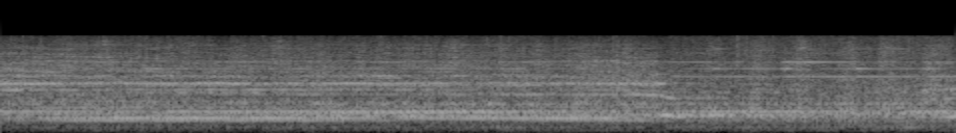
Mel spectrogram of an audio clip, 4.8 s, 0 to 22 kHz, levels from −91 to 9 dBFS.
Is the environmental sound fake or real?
real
